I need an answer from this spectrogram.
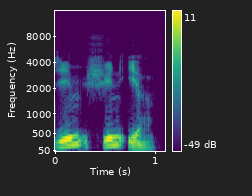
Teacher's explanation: জিভের মাঝখান এবং তার বরাবর উপরের তালুর সাথে লাগিয়ে উচ্চারিত হয় জিম, শিন, ইয়া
